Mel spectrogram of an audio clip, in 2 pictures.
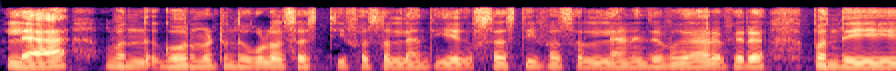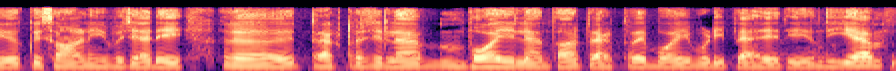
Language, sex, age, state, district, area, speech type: Dogri, male, 18-30, Jammu and Kashmir, Samba, rural, spontaneous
